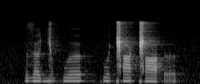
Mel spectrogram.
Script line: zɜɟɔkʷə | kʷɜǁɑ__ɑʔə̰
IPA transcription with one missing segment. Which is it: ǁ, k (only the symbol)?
ǁ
